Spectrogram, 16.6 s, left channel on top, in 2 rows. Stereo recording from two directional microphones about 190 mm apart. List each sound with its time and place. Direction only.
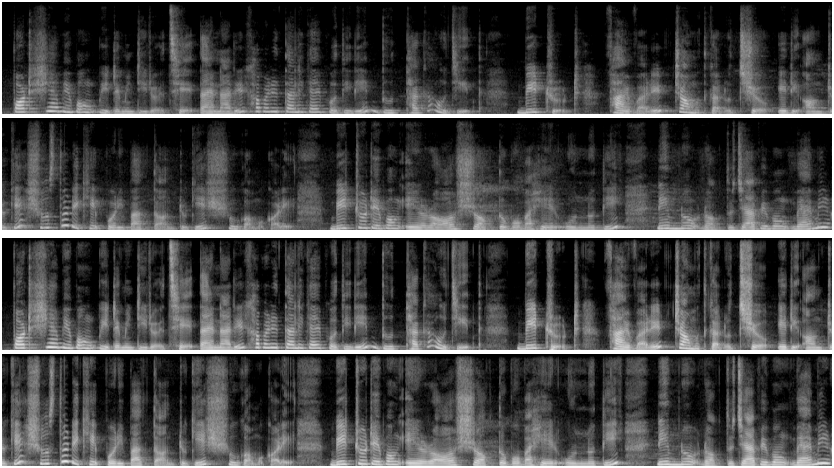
0.1 s a woman's voice: 30° right (ahead or behind)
